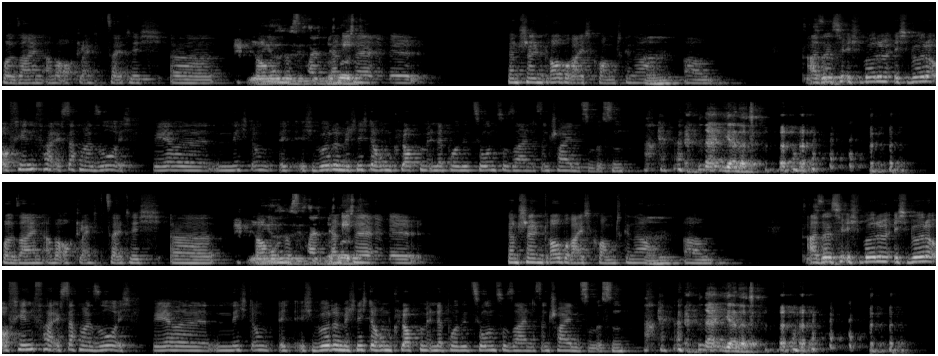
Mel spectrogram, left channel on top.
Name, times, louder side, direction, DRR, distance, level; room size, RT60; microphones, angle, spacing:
voice 1, 0.0-2.2 2.5-4.2 5.1-7.2 8.0-16.2 17.2-17.3 17.8-17.9, right 3 dB, 65° right, 7 dB, 1.2 m, -31 dB
voice 2, 2.4-3.5 6.4-6.7 8.0-8.3 15.9-16.0 16.3-17.2 18.0-18.3, left 1 dB, 15° right, 2 dB, 3.0 m, -29 dB
15.0 x 11.5 x 4.0 m, 0.38 s
head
